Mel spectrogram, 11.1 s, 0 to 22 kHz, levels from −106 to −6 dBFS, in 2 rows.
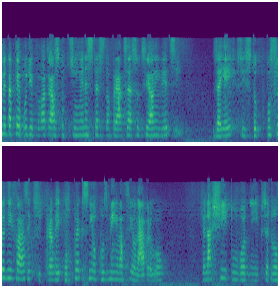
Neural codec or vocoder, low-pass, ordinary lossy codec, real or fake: codec, 16 kHz in and 24 kHz out, 0.9 kbps, LongCat-Audio-Codec, fine tuned four codebook decoder; 10.8 kHz; AAC, 24 kbps; fake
